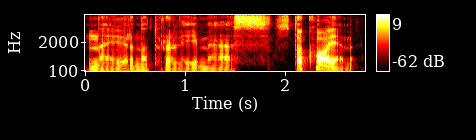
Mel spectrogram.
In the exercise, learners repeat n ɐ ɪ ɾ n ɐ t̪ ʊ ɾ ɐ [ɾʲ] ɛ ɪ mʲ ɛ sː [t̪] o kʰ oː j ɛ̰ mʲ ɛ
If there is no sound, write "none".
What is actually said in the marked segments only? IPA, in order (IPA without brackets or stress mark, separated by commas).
lʲ, t̪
